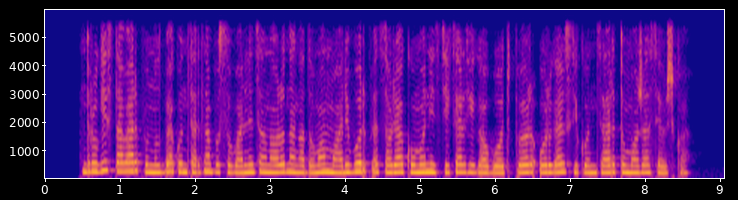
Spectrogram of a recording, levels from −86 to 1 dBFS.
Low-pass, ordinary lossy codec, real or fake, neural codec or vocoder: 5.4 kHz; none; fake; codec, 16 kHz in and 24 kHz out, 1 kbps, XY-Tokenizer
